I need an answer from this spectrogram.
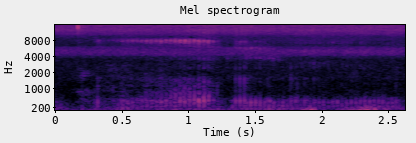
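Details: Domestic cat purring: a low, rumbling buzz that swells and fades unevenly, growing stronger toward the end of this short stretch.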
